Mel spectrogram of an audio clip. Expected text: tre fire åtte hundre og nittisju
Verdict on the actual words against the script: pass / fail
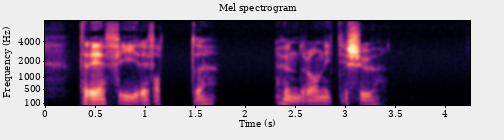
pass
